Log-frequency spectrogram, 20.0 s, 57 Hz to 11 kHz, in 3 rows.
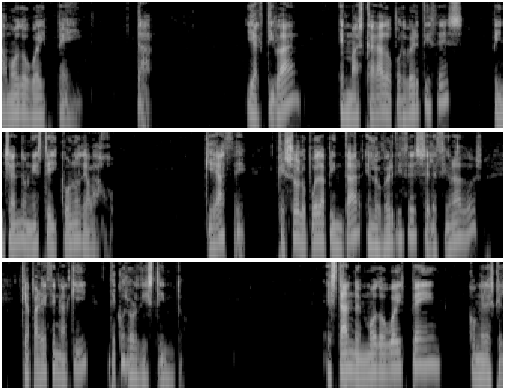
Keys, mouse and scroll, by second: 2.4 Tab, 8.5-10.5 drag, 10.7-12.7 middle drag, 12.7-14.5 drag, 12.7-14.5 right drag, 17.4-20.0 middle drag.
